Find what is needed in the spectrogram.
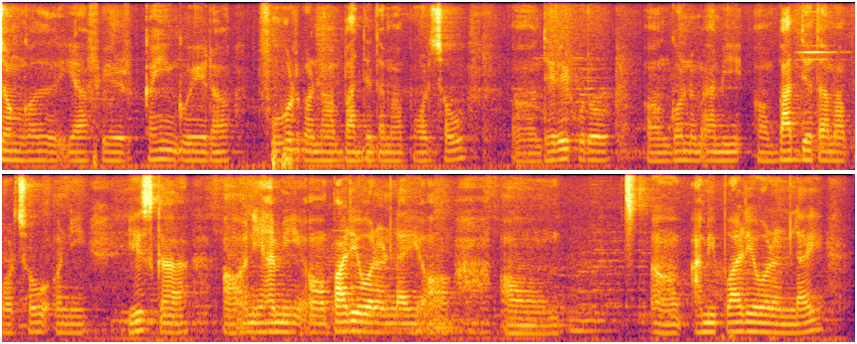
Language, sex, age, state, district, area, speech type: Nepali, male, 18-30, West Bengal, Darjeeling, rural, spontaneous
